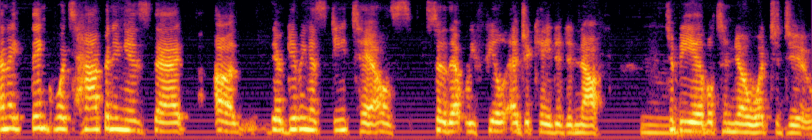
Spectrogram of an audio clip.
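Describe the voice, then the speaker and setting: Talking at a moderate pace in a New York accent, a woman of medium pitch shows ordinary pitch variation, the sound dry and close with no echo. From Long Island, New York. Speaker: positivity coach and business owner. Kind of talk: casual interview. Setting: video call.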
